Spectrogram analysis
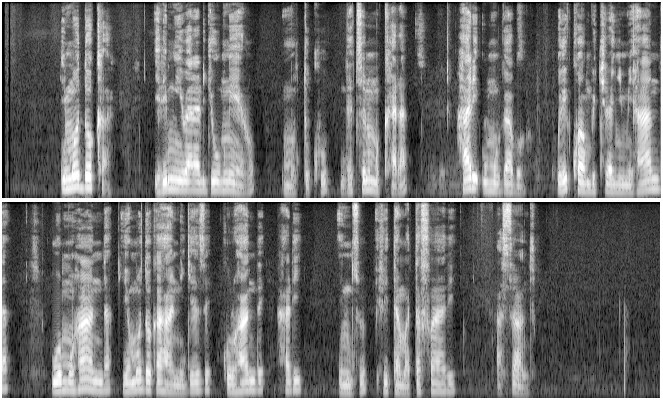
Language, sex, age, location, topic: Kinyarwanda, male, 18-24, Kigali, government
